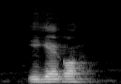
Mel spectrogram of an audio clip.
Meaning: tooth
- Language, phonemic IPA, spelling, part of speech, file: Kikuyu, /ìɣɛ̀ɣɔ̀(ꜜ)/, igego, noun, LL-Q33587 (kik)-igego.wav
